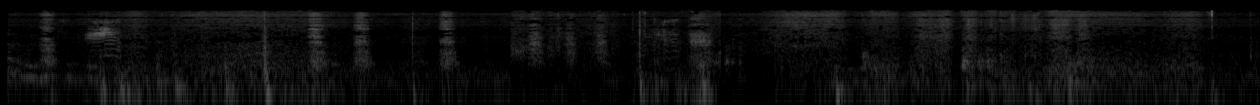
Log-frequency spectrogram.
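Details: Ginger domestic cat, described as an evil tiger, voicing a string of rough, noisy bursts and drawn-out harsh wails, rising and falling unevenly over about twelve seconds with short pauses, recorded indoors with some background rustling.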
